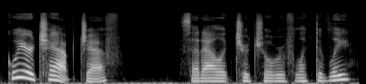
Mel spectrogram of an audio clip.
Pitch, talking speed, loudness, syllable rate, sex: 180 Hz, 115 wpm, -18 LUFS, 4.5 syllables/s, female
